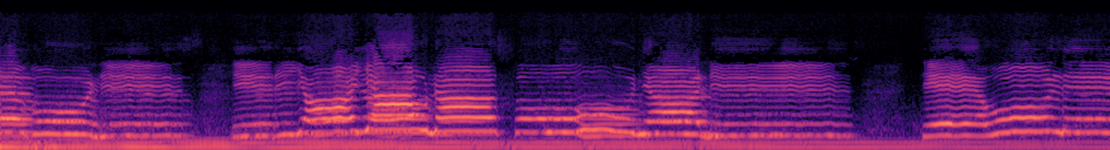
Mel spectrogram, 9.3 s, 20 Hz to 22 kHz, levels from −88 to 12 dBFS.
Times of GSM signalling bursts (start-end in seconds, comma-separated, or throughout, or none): none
